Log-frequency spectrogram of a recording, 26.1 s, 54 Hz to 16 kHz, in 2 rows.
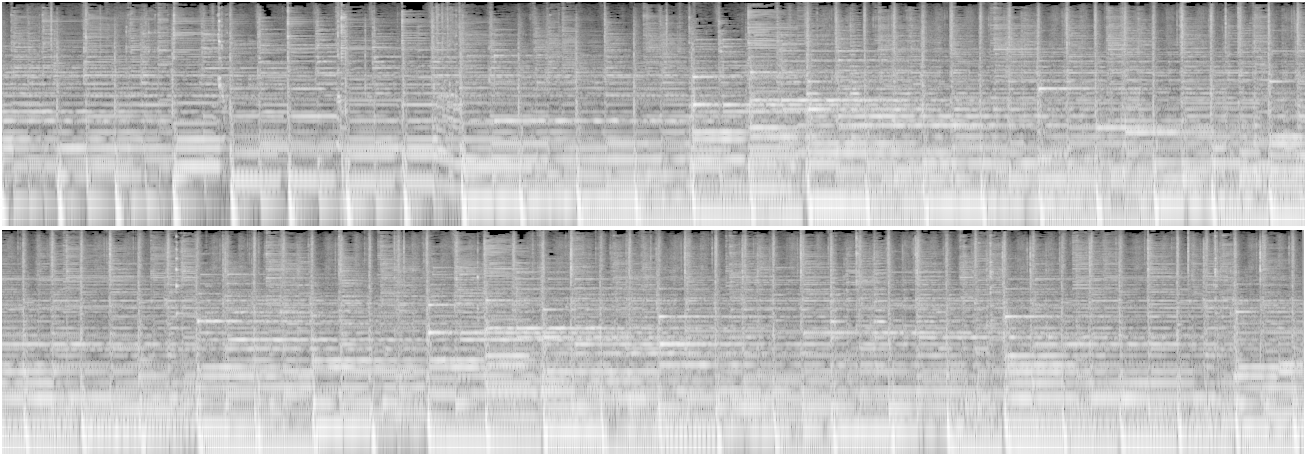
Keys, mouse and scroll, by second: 13.5-13.9 scroll down 1, 22.3 click.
